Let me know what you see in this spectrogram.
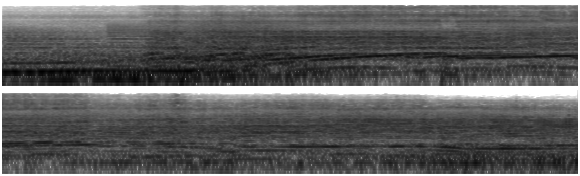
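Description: Two Chevrolet Camaros launching off the line at a drag strip and accelerating hard down the track. Their engines climb in pitch, drop back at each upshift and climb again, several times over, as the cars pull away.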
